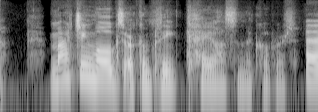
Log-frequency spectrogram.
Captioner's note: none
